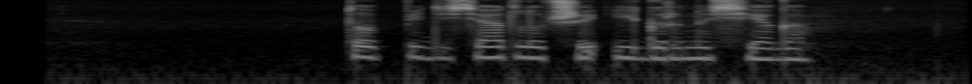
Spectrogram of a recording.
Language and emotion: Russian, neutral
